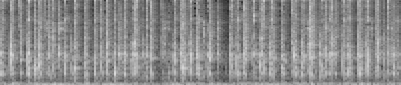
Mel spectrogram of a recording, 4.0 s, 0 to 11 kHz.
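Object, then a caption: Vintage beam spring keyboard, plastic keycaps in a metal case. Both hands type continuously with their fingertips on a large vintage beige IBM 3278 beam spring keyboard with plastic keycaps and a metal case. About two dozen sharp, clacky keystrokes come in a rapid, uneven stream. Each has a bright ringing ping near 1.1 kHz that dies away almost at once, with very little low end.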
